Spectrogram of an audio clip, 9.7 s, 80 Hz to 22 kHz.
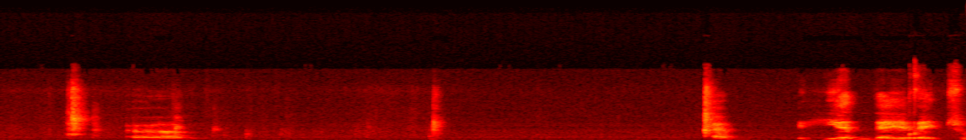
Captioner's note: pauses 8 seconds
